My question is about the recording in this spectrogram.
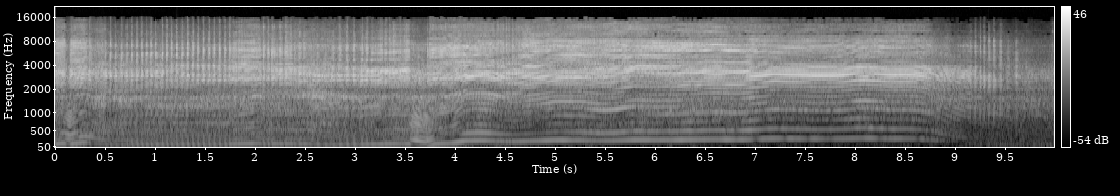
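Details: Losi 5T RC car with 34cc Zenoah gas engine, pump gas: buzzy two-stroke hunts and sags, pitch dipping and surging instead of holding steady revs; running poorly, cause unknown; center diff also seen leaking.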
